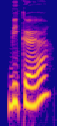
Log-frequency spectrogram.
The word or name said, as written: vigør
